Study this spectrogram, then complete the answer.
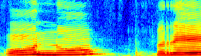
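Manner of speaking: Honourable stretched out very slowly, syllable by syllable; slow demonstration. Shown as a demonstration. Teacher spells out the sound for students, very slow. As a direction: draw out honourable so students hear each part. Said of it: "कौन rebel बोलते हैं?".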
